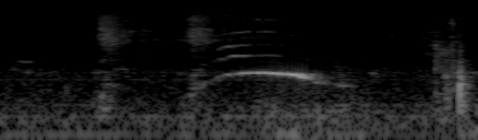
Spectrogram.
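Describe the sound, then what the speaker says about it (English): A kitten's mother cat lets out a single drawn-out meow that rises and falls, close and fairly clear over quiet room noise, with brief soft rustles before it and a short sound at the very end. "His mom was the one that was meowing"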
